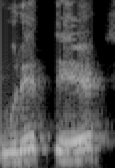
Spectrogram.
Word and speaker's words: ureter: Se escreve ureter, se lê ureter, mas não tem acento, tá?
